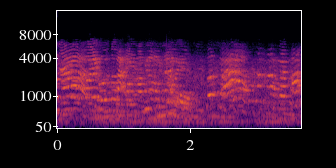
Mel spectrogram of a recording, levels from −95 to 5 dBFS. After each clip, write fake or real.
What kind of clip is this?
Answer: real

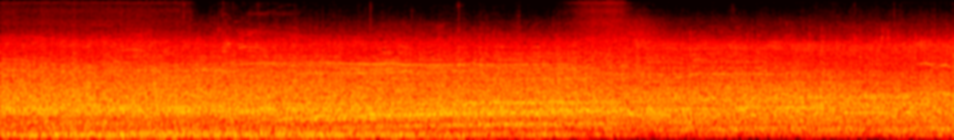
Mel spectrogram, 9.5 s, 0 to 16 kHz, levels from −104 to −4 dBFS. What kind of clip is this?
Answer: real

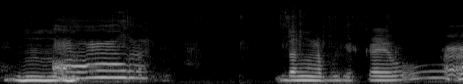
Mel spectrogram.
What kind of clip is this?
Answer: real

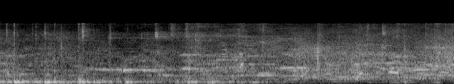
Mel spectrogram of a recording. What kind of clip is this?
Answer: fake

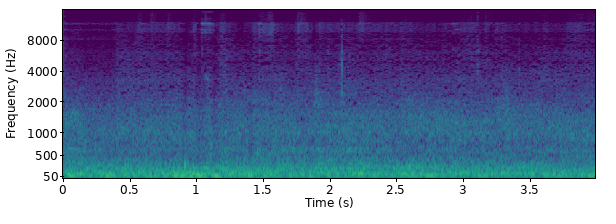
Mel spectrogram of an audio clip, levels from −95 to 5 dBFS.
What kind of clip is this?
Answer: fake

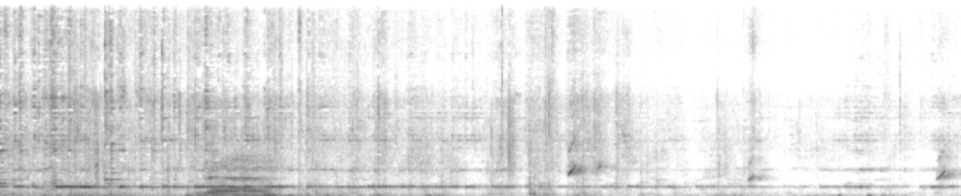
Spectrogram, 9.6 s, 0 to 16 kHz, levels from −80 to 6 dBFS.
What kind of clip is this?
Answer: real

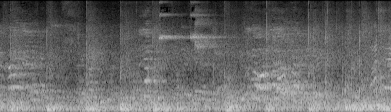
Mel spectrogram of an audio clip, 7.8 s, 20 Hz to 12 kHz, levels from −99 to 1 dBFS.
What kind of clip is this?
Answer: real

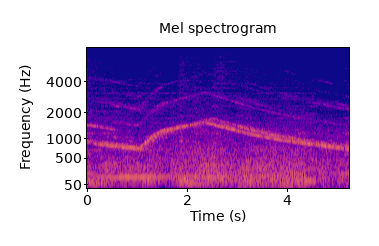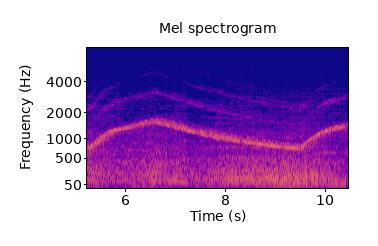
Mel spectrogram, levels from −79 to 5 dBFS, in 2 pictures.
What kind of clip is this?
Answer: real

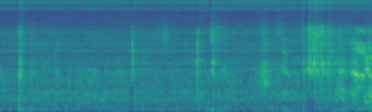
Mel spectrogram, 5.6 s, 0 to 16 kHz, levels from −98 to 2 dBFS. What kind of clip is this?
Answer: fake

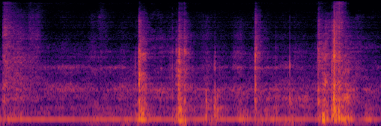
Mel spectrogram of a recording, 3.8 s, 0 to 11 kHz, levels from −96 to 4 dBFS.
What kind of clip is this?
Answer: fake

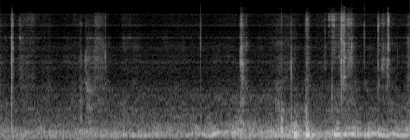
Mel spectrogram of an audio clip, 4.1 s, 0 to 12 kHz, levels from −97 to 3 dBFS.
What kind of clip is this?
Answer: fake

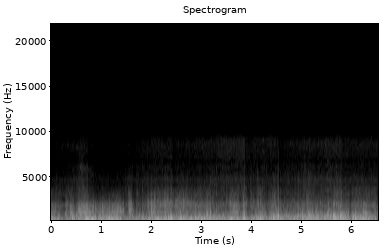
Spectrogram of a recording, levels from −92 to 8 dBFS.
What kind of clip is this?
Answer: real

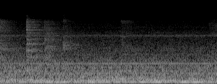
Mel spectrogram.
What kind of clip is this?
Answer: real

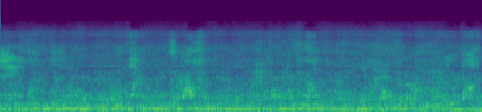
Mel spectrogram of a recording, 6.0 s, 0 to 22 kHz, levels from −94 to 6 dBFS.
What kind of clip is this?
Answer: fake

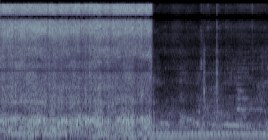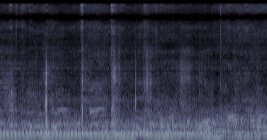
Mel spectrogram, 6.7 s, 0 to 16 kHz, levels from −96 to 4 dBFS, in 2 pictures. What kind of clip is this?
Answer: fake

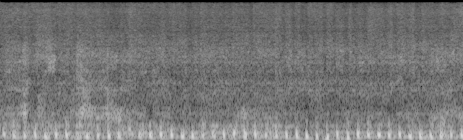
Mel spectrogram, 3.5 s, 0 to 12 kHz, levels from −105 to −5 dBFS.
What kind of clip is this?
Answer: fake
